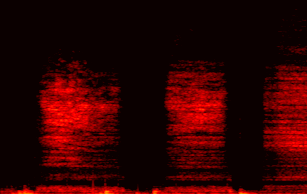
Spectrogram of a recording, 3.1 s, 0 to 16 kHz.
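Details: Barn owls at a nest box in Israel, 2022, as a mouse changes beaks from male to female for the nestling. Three raspy hiss bursts, each under a second long, with low knocks and shuffling in between.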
